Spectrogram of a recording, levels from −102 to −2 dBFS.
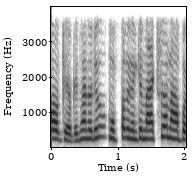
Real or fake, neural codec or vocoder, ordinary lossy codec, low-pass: fake; autoencoder, 48 kHz, 32 numbers a frame, DAC-VAE, trained on Japanese speech; none; 3.6 kHz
